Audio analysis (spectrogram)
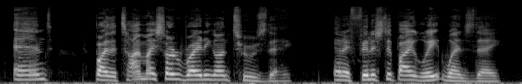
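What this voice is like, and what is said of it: Excited, upbeat tone of voice. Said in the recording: “I was excited to put a microphone in front of my face and talk about it. I hope you can hear it in my voice right now. ... is this the tone of somebody who just went 3-10? ... But I am excited”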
